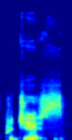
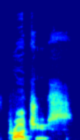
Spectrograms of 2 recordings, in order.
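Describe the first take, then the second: First: The stress is on the second syllable. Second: The stress is on the first syllable. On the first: It is used as a verb. "stress on the verb like this" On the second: It is used as a noun. "and the noun like this"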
